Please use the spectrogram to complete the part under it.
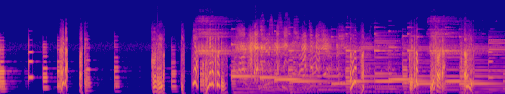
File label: Toy Day Radio Commercial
